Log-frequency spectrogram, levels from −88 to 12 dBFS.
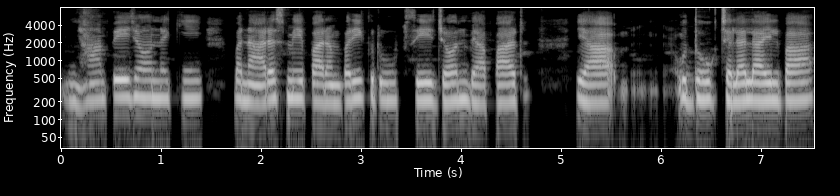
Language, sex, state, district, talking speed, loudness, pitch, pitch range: Bhojpuri, female, Uttar Pradesh, Varanasi, 135 wpm, -17 LUFS, 215 Hz, 205-230 Hz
